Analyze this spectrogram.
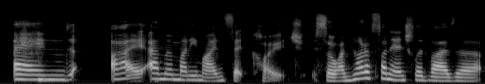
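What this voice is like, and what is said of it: Australian accent. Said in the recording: “I live in Australia, as you might have gathered by my accent.”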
